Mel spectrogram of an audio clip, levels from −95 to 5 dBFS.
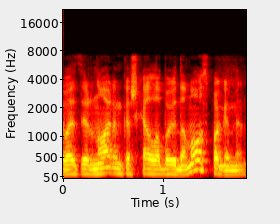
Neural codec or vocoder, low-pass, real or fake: none; 7.2 kHz; real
